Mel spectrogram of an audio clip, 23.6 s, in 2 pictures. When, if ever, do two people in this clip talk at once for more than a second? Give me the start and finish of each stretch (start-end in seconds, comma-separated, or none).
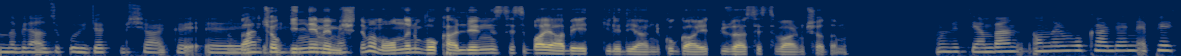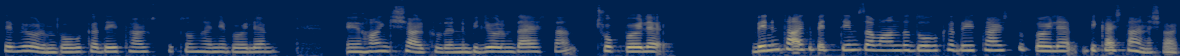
2.3-3.5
